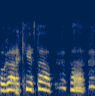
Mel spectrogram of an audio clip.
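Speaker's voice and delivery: high-pitched, panicked, hard hyperventilating breathing. Playing a character who starts hyperventilating underground: character hyperventilating. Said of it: "He starts hyperventilating".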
